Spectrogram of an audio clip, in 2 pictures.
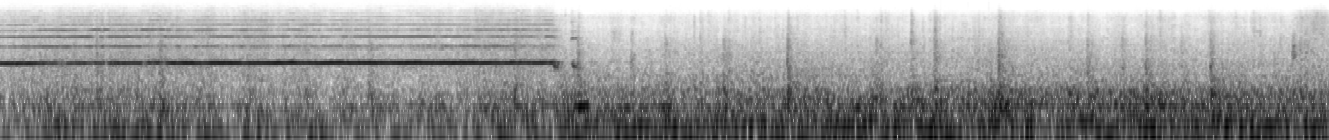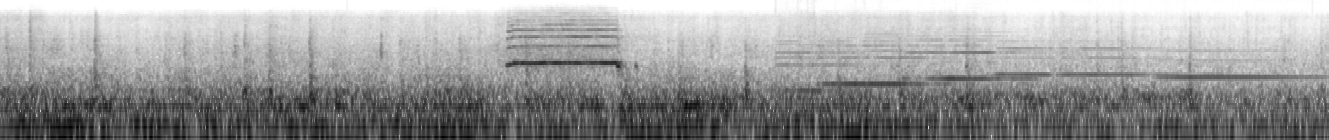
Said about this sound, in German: Der Express von Bukarest nach Konstanza donnerte durch die Nacht, vorbei an balearischen Dörfern, an Maisfeldern und Schafweiden, über die große Donaubrücke bei Chalavoda und weiter in die platte Steppenlandschaft der Dobrudscha.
